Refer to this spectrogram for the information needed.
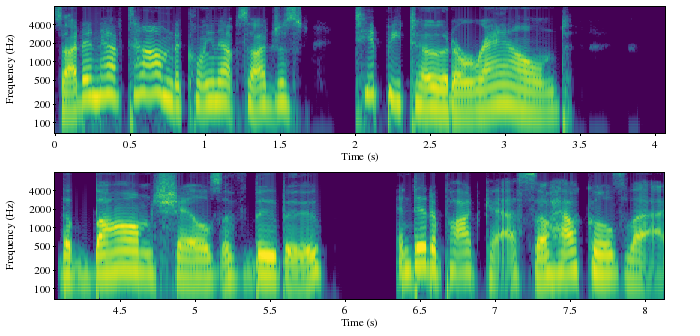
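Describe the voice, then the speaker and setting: Against a quiet background, a woman speaks at a moderate pace and medium pitch with lively intonation, the sound dry and close with no echo. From US South, Arkansas (Pine Bluff). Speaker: podcast host. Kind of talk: casual chat. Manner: animated.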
